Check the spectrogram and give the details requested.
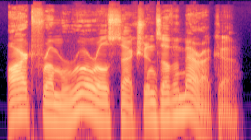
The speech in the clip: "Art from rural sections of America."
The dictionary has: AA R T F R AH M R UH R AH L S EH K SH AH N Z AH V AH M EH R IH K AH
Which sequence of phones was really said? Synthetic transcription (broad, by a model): AA R T F R AH M R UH R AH L S EH K SH AH N Z AH V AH M EH R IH K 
